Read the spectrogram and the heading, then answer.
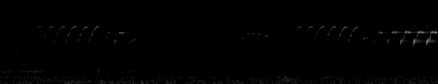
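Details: Canary song: rapid trills of short, bright repeated notes, a brief pause midway, then another trill ending in sharp, louder chirps; quiet overall, with faint low background noise.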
